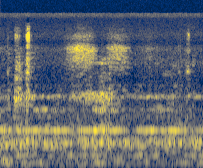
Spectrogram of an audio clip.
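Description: Faint strokes of a felt-tip marker writing on paper.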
